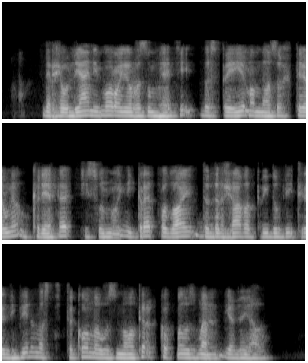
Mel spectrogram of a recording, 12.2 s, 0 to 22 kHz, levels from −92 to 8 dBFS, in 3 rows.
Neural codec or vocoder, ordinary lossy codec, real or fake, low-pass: codec, 16 kHz, 1 kbps, FunCodec, trained on LibriTTS, 50 frames a second; AAC, 32 kbps; fake; 5.4 kHz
